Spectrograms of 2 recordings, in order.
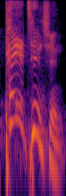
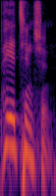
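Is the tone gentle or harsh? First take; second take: harsh; gentle. First: It is said in a harsh, scolding tone. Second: It is said in a gentle, loving tone. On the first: The listener is being scolded. The speaker calls it wrong. "he's not saying it like that" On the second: The listener is lovingly advised to refocus. The speaker calls it right. "it just means that you're focused on the wrong thing"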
